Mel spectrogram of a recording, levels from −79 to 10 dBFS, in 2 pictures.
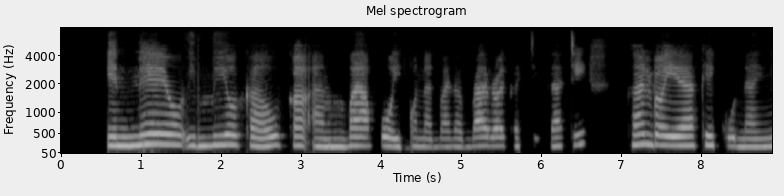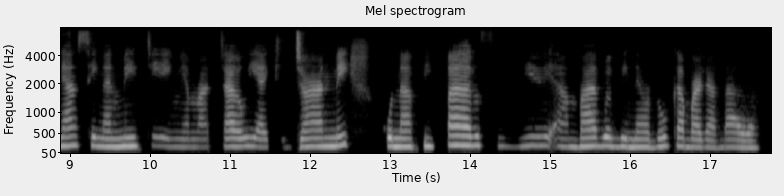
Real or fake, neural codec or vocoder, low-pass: fake; codec, 16 kHz, 0.5 kbps, X-Codec, HuBERT features, trained on balanced general audio; 7.2 kHz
